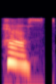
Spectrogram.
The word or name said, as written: hest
